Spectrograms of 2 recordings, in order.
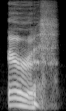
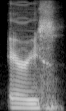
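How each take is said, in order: First: The name ends with a th sound. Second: The name ends with an s sound. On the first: The speaker calls it right. "not a TH" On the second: The speaker calls it wrong. "it ended with an S, not a TH"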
